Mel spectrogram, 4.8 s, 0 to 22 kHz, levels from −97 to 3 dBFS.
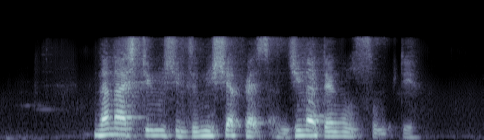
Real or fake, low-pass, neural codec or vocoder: fake; 7.2 kHz; codec, 16 kHz, 0.5 kbps, X-Codec, HuBERT features, trained on general audio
